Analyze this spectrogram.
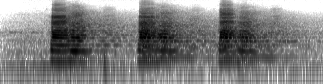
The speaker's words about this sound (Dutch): Oké, ik hoor het geluid van het scheepshoorn.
